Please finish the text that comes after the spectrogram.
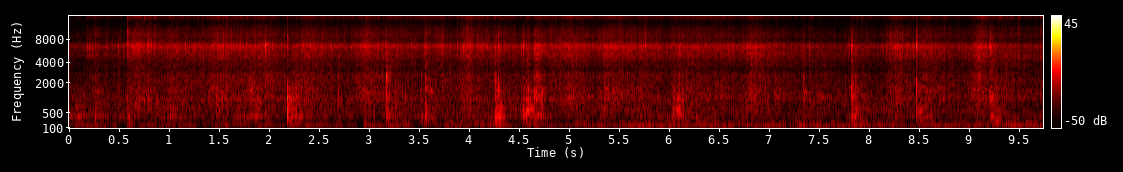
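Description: Fresh grated coconut roasting in a pan for Marathi egg curry, a soft continuous sizzle with repeated scraping and stirring strokes of a spatula at an irregular rhythm, moderately quiet and with no speech.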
